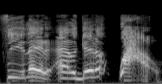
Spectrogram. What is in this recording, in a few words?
"bye bye", Soul Man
